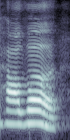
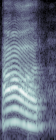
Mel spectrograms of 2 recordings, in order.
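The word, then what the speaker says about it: hour: Don't say as hover. Say as an R. What is the sound? Here the H at the beginning of R is silent. The H sound is silent.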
